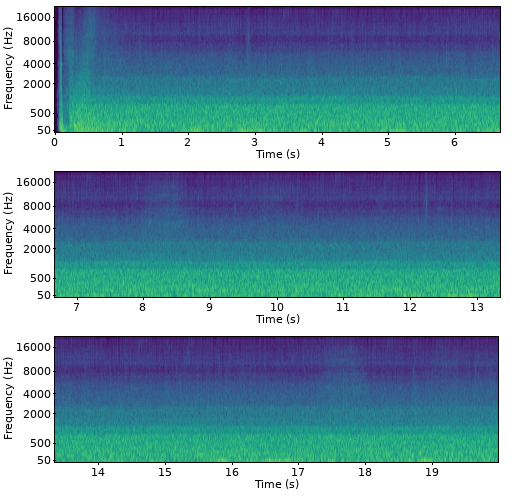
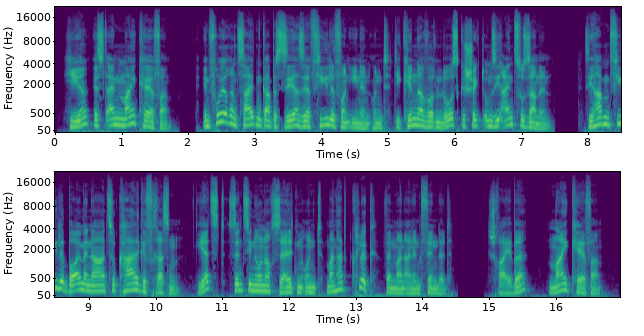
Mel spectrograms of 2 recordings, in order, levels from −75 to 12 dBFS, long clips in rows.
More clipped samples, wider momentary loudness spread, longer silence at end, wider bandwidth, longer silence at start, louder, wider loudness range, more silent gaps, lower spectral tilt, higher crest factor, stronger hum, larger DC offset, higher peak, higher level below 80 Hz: neither; second, 1 LU vs 8 LU; second, 0 s vs 0.3 s; about the same, over 20 kHz vs over 20 kHz; about the same, 0.05 s vs 0.15 s; about the same, -15 LUFS vs -13 LUFS; second, 0 LU vs 4 LU; neither; first, -7 dB/octave vs -4 dB/octave; second, 8 dB vs 14 dB; neither; neither; second, -6 dBFS vs 0 dBFS; first, -20 dBFS vs -42 dBFS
